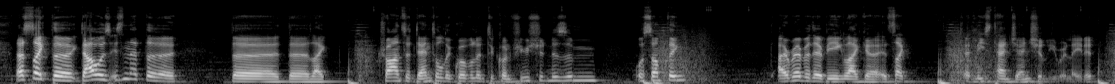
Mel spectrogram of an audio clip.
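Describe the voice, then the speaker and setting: With music in the background, a man with a fairly high pitch and lively intonation speaks at a moderate pace. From South Africa. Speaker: video game streamer. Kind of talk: live game stream commentary. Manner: casual, chatty.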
